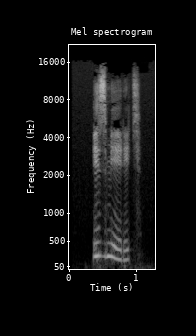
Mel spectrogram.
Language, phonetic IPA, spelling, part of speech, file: Russian, [ɪzˈmʲerʲɪtʲ], измерить, verb, Ru-измерить.ogg
- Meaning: to measure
